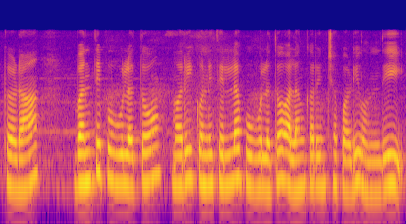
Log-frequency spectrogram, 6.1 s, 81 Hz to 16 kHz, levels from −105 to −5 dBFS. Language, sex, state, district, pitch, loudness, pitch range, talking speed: Telugu, female, Telangana, Hyderabad, 210 Hz, -18 LUFS, 195-220 Hz, 80 wpm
